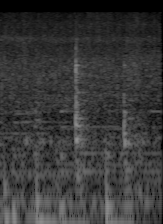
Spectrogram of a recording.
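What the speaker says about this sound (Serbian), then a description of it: "I dodat ćemo odmah pečurke sveže. I ovo ne treba puno nešto pržiti" Fresh mushrooms fry in a pan for a chicken-and-mushroom sauce, a soft steady sizzle broken by a few sharp scrapes and clicks of stirring.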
